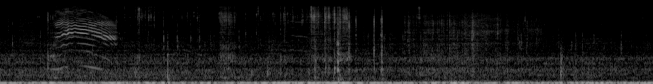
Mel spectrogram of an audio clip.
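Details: A single short, high-pitched kitten meow, rising and falling, from a newborn litter of nine stray kittens nursing on their mother, followed by rustling and low steady background rumble.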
